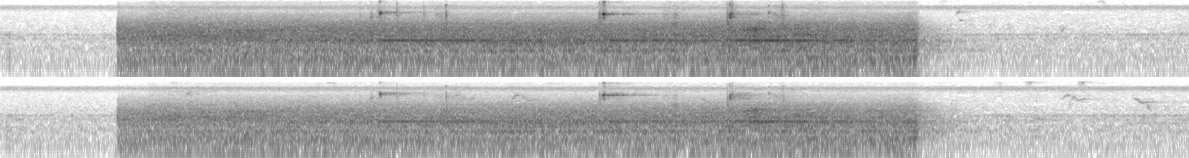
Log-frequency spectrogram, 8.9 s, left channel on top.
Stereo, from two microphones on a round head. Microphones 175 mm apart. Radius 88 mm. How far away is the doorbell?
About 0.6 m.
